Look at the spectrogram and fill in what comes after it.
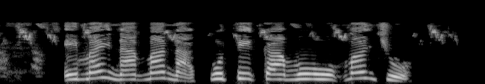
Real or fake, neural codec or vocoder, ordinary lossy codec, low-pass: real; none; MP3, 48 kbps; 7.2 kHz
